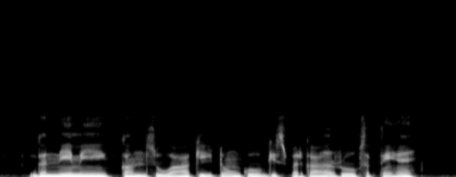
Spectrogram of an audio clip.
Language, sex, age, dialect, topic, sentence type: Hindi, male, 18-24, Hindustani Malvi Khadi Boli, agriculture, question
